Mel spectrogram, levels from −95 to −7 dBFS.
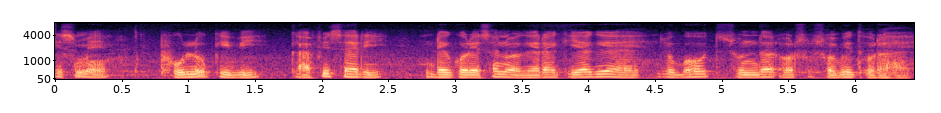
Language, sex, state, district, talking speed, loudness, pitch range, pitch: Hindi, male, Punjab, Pathankot, 175 wpm, -17 LUFS, 120-135 Hz, 125 Hz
